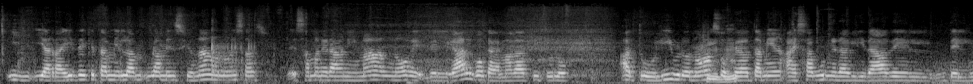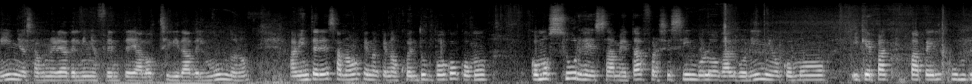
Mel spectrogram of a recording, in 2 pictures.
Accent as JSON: {"language": "Spanish", "town": "Marchena", "region": "Andalusia", "country": "Spain", "said": "yo soy de Marchena y en Marchena también"}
